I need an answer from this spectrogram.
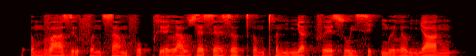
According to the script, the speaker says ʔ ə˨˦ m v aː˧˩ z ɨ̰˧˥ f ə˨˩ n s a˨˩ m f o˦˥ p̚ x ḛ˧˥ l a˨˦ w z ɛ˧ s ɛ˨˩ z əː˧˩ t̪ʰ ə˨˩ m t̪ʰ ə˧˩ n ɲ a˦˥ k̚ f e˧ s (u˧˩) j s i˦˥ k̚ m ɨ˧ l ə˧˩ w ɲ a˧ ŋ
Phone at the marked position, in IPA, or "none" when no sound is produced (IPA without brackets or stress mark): u˧˩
